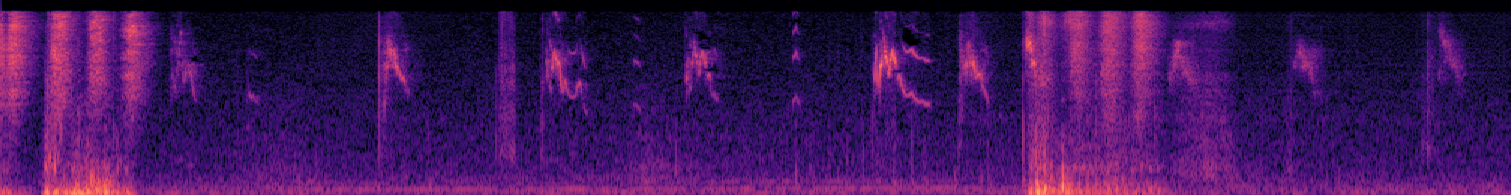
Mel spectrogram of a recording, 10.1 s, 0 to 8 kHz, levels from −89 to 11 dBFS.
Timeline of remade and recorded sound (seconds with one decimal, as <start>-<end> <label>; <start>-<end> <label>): 0.0-2.1 recorded; 2.1-3.0 remade; 3.0-6.3 recorded; 6.3-10.1 remade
